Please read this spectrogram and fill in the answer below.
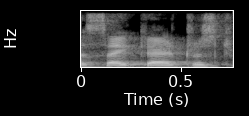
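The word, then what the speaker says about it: psychiatrist: साइकोलॉजिस्ट, इसमें पी जो है ना वो साइलेंट होगा, साइकियाट्रिस्ट में भी और साइकोलॉजिस्ट में भी पी साइलेंट होगा।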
